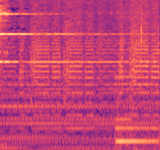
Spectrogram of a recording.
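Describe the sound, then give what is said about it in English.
A radio show host rings a bright metallic bell, its tones sustained with high shimmering overtones, then a second, louder strike jumps in near the end. No voices, just the clear ringing. “Honk your horn for me while I ring my bell for you.”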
